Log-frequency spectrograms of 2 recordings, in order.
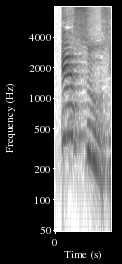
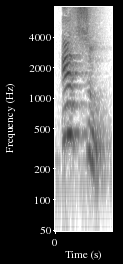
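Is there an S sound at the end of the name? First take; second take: yes; no. First: The name ends with an S sound. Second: The name ends without an S sound. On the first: This is the Latin way of saying it. "in Latin, you pronounce the S" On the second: This is the Greek way of saying it. "in Greek, you don't pronounce the S"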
